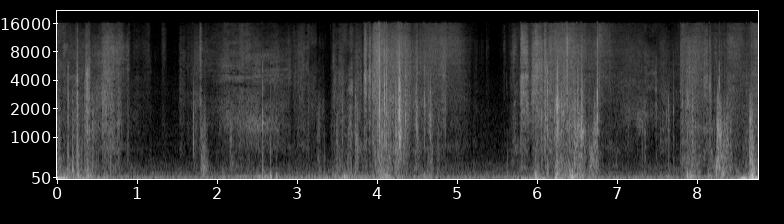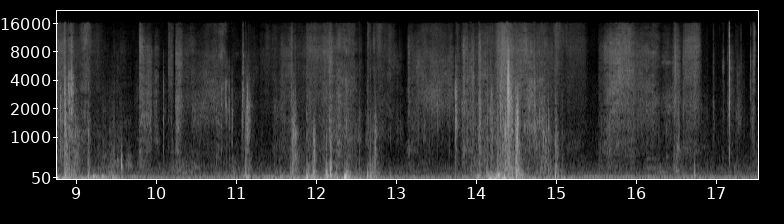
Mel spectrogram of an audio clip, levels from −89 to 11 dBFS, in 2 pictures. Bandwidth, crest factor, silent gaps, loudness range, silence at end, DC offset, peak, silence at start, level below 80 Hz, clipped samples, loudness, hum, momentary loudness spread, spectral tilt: 17 kHz; 30 dB; none; 7 LU; 0 s; under 0.1%; -2 dBFS; 0 s; -38 dBFS; under 0.1%; -31 LUFS; none; 18 LU; -2 dB/octave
